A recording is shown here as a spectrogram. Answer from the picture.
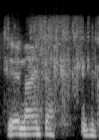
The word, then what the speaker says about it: Niger: It hasn't got two Gs, it's got one in there, so you pronounce it as it is, Niger.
